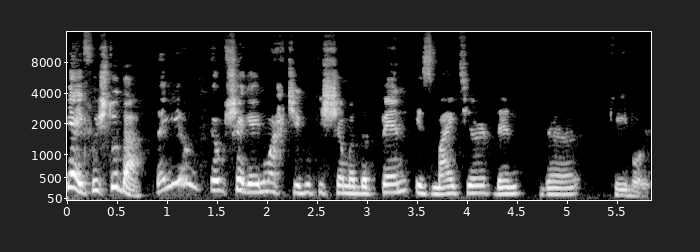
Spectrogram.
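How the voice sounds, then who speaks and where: Fairly slowly, a high-pitched man talks. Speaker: psychologist and podcaster. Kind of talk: casual interview chat.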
